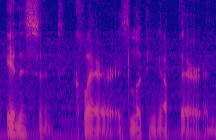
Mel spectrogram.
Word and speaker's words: Clare: calling me Claire, that's just unfair language semantics. I'm sorry. I'm sorry my name rhymes with where.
